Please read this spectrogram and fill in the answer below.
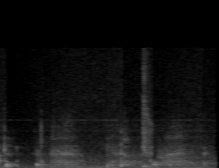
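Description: A man whispering quietly, breathy and hissy, with no voiced pitch.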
